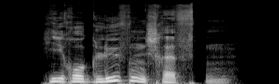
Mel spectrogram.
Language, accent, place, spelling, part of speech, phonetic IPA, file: German, Germany, Berlin, Hieroglyphenschriften, noun, [hi̯eʁoˈɡlyːfn̩ˌʃʁɪftn̩], De-Hieroglyphenschriften.ogg
- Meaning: plural of Hieroglyphenschrift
